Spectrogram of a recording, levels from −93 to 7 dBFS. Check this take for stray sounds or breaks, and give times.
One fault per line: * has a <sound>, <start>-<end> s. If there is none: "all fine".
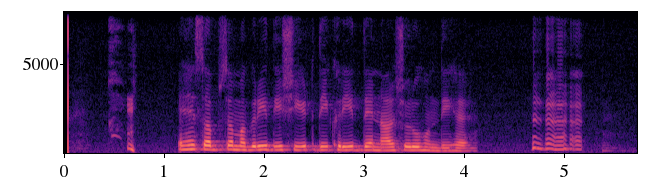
* has a laugh, 0.4-0.7 s
* has a laugh, 4.7-5.2 s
